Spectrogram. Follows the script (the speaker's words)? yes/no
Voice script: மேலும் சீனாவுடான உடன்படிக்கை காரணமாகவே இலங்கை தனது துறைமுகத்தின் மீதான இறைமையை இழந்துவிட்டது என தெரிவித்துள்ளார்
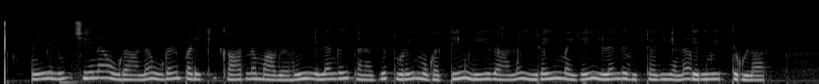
yes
